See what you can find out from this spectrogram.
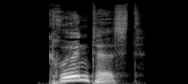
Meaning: inflection of krönen: 1. second-person singular preterite 2. second-person singular subjunctive II
- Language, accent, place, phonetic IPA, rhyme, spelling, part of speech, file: German, Germany, Berlin, [ˈkʁøːntəst], -øːntəst, kröntest, verb, De-kröntest.ogg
